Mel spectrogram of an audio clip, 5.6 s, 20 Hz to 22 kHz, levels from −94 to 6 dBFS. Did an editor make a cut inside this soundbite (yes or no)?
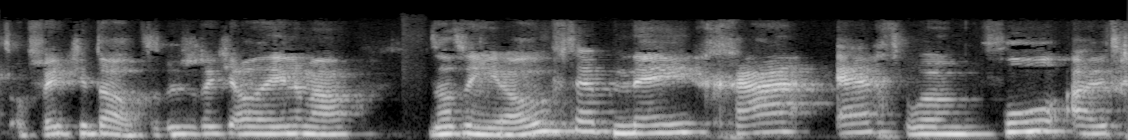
no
